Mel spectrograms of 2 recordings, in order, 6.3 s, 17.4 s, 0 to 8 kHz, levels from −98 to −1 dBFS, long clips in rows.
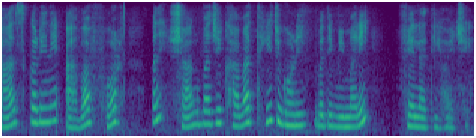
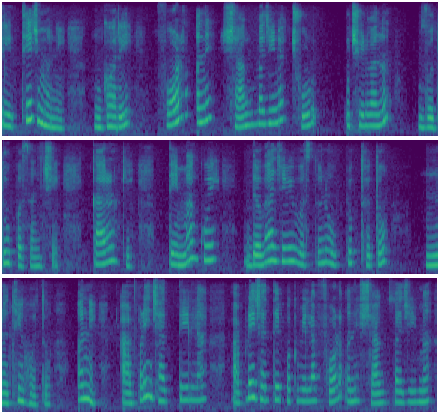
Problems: constant background noise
